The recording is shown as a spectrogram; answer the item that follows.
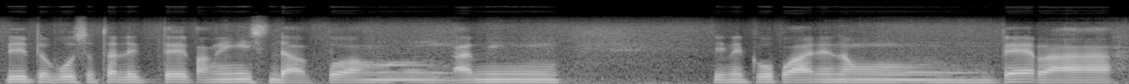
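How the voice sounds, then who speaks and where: A man's voice: medium pitch, monotone, normal speed, dull audio, a little hiss or hum. A Filipino fisherman, a man speaking earnestly in a testimonial. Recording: music clearly under the voice. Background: background music.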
